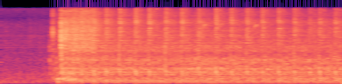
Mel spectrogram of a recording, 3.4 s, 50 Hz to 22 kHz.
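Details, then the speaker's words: 2009 KTM 125 SX two-stroke with fresh OEM top end (about 2 minutes run), cold pipe, no choke, first start since the day before: fires on one kick, settles to crisp steady idle; normal cold start and idle. "This is the first start up since yesterday. So we're gonna put 3 minutes on it. Turn on the gas. No choke. Just one kick."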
